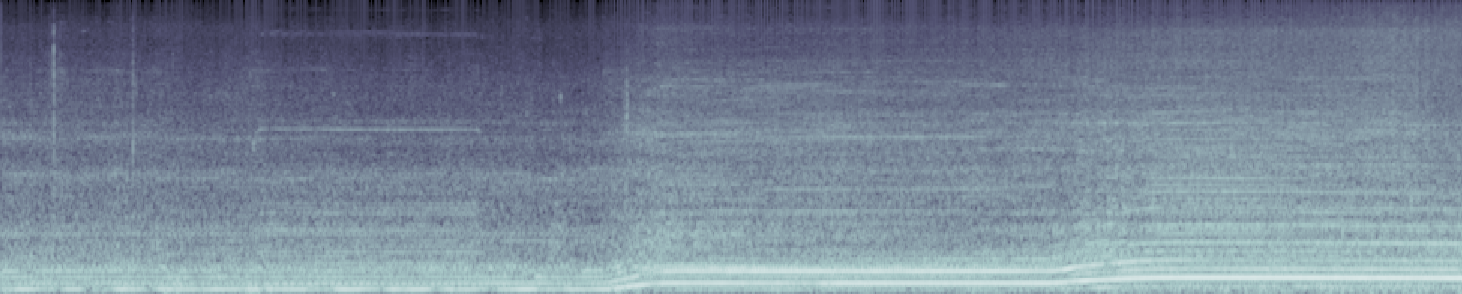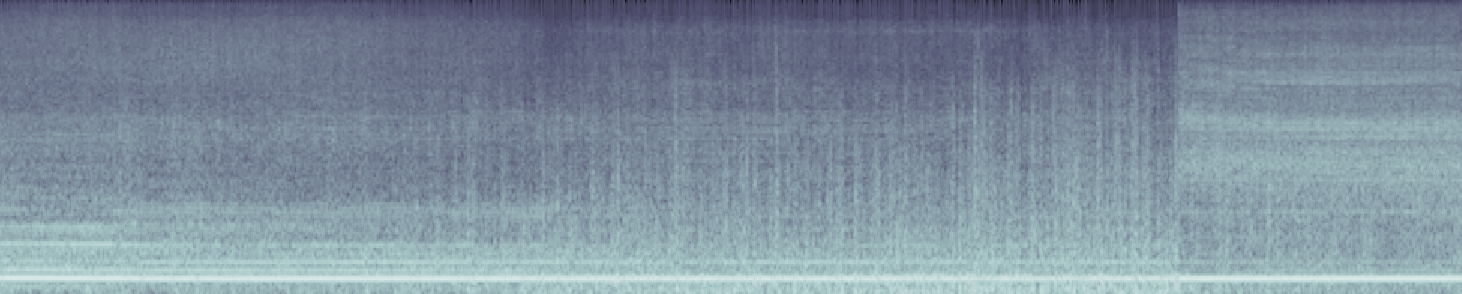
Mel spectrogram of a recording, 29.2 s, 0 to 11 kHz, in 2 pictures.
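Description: Yamaha 80 jet-drive outboard on an aluminum jet boat, running slowly and then throttled up in two steps, about six and eleven seconds in, to a steady cruising drone, with the hiss of water and wind.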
